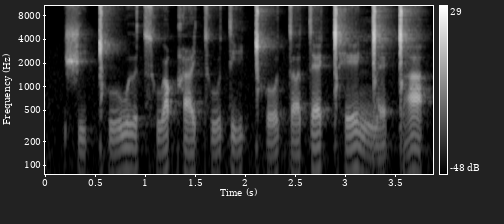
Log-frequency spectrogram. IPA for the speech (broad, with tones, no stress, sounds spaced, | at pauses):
ʃ i˩˧ ǀʰ u˩˧ w ɯ˧˩ t͡sʰ u˩˥ qʰ i˩˧ tʰ u˩˥ t i˩˥ ǀʰ o˩˥ t ʌ˩˥ t ɛ˧˥˧ ǀʰ e˧˥˧ ŋ͡ǀ ɛ˩˥ ɡ͡ǀ a˧˥˧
